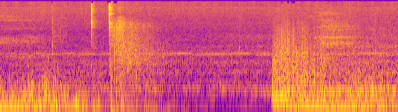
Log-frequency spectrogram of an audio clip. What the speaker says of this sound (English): So at this point I am going to hit them with some artillery.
